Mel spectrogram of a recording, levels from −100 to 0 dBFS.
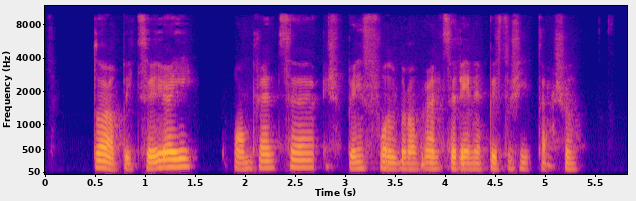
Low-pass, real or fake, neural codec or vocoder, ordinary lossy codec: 9.9 kHz; fake; autoencoder, 22.05 kHz, a latent of 192 numbers a frame, VITS, trained on one speaker; AAC, 48 kbps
